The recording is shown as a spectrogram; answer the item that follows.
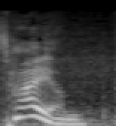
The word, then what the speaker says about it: Chaim: I don't think you say his name right, by the way. – Chaim. – It's Chaim.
